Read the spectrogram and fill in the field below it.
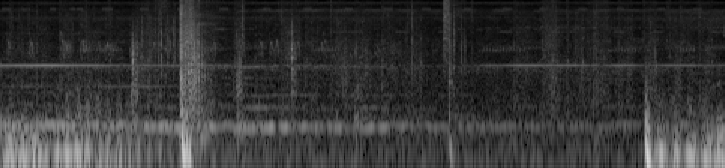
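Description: Footsteps crunch over leaves and twigs.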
